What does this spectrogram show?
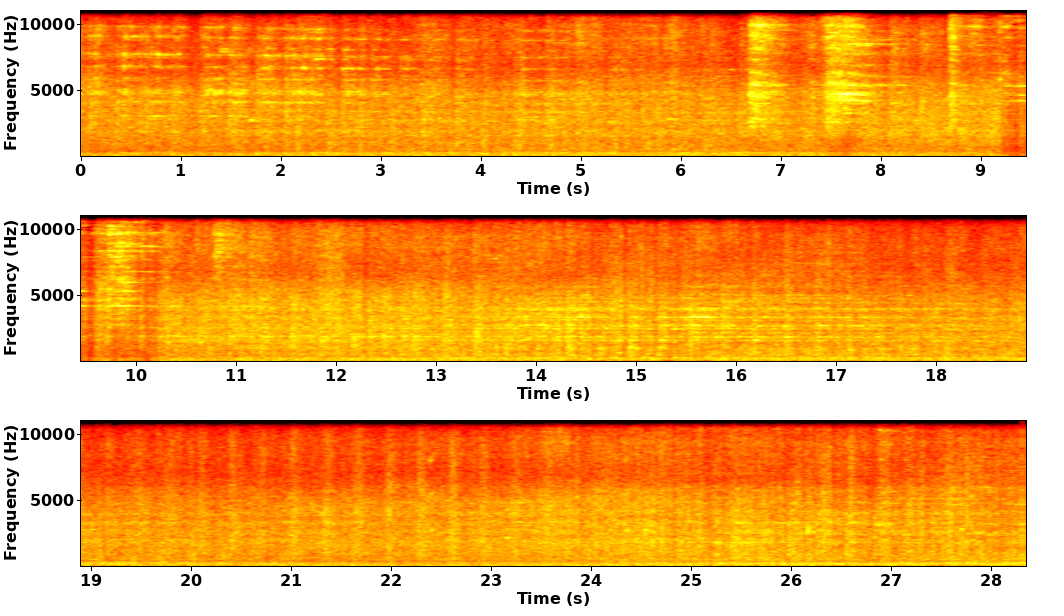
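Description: Freight train cars rolling past on the rails in a steady, loud rumble of wheels and couplers. High-pitched wheel squeals rise briefly over it about seven to ten seconds in.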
